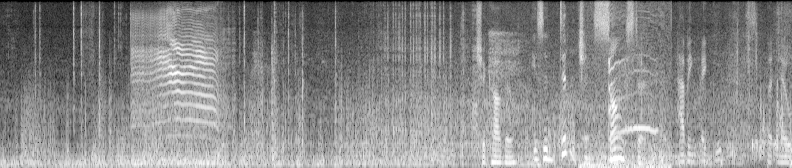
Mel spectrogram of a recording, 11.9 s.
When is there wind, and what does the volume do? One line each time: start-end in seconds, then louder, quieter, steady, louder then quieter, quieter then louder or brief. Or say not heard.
0.0-11.8 steady.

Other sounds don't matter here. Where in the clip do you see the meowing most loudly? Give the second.
3 s.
